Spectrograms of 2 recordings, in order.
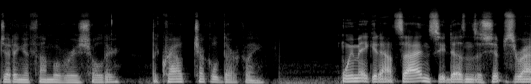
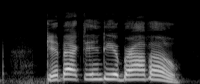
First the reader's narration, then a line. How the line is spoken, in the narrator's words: A voice called out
